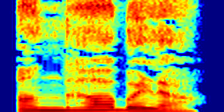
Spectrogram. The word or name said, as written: ಅಂಘಾಬಳ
